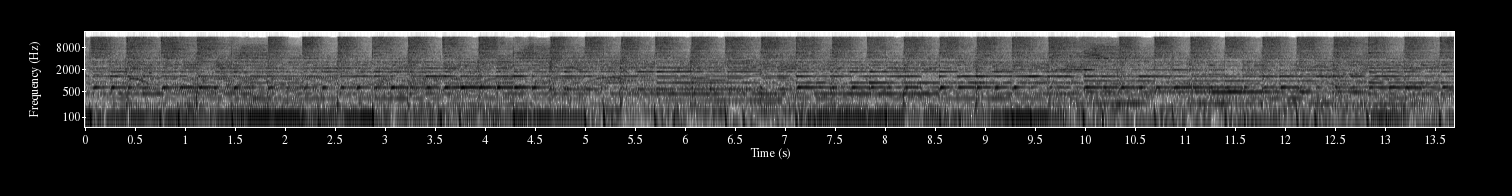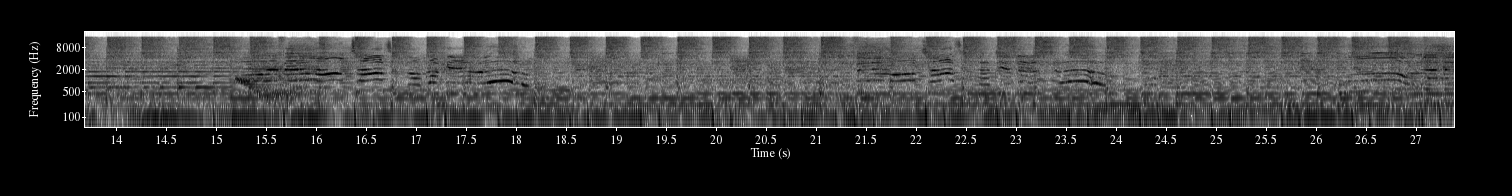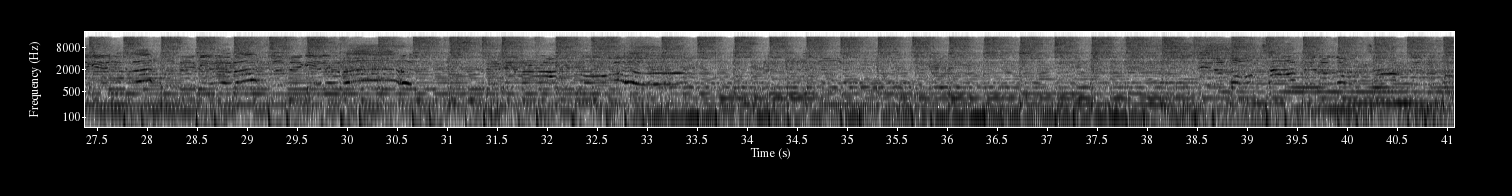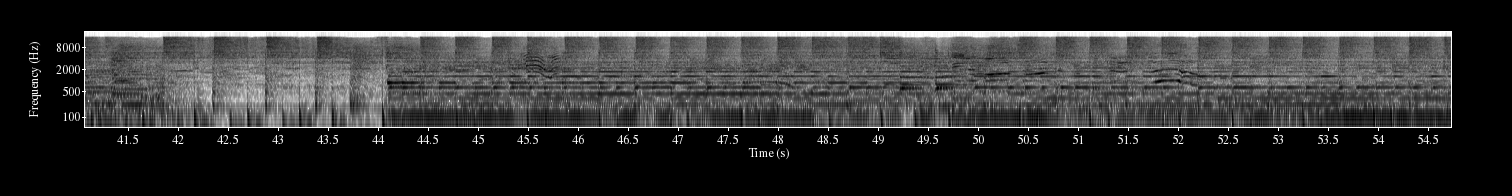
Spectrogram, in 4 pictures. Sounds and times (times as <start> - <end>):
Music: 0.0 - 54.7.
